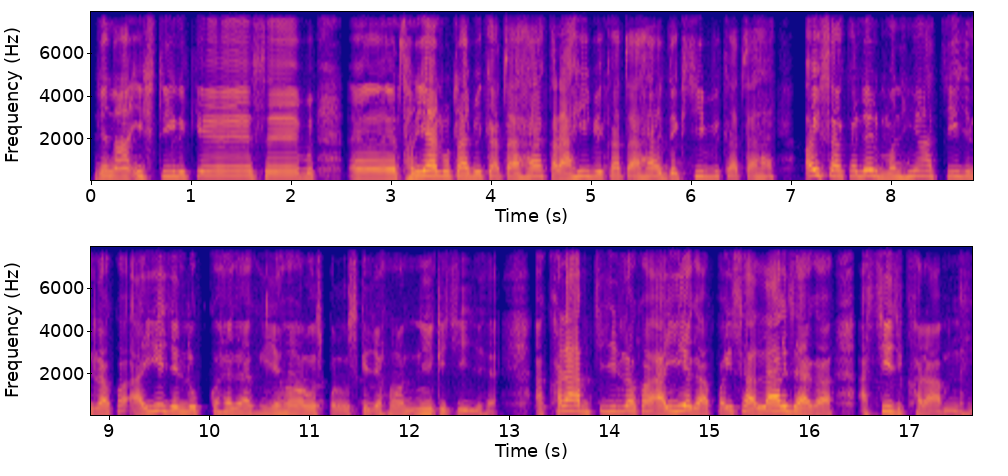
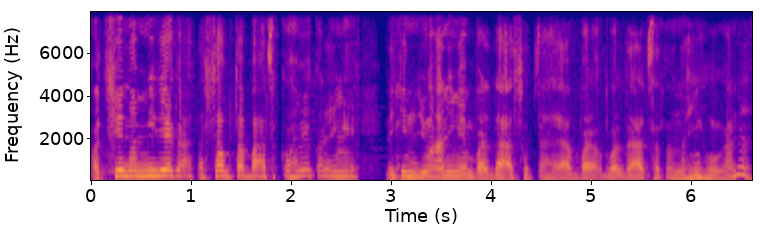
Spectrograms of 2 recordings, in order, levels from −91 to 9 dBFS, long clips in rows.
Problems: none marked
